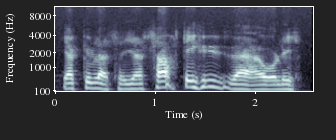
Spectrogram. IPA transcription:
jɑ kylæ se jɑ sɑhti hyʋːæː oli

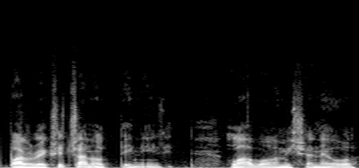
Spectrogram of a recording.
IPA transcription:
pɑrʋeks sit sɑnotːih niːn sit lɑʋɑː misːæ ne ol

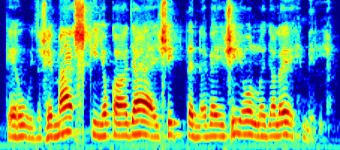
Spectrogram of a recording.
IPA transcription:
kehu jɑ se mæski jokɑ jæˑi sitːen ne ʋei siolːej jɑ lehmilːe

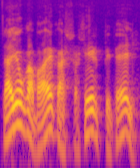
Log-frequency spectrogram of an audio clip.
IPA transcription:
jɑ jokɑ pɑikɑsːɑ sirpːipeli

